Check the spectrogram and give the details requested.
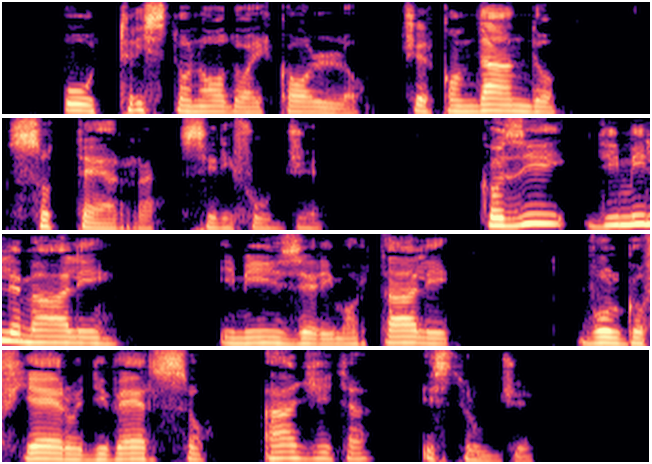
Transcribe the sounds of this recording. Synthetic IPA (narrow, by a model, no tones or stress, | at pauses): ut̪ɾist̪onɔːd̪oalkɔlːo̰ | t͡ʃirkond̪and̪o | sut̪ːɛrːasiɾifud͡ʒːe | kozid̪imilːemaːliː | miːzɛɾimort̪aːli | volɡofjɛːɾoed̪ːivɛrso | ad͡ʒit̪a | est̪ɾud͡ʒːe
